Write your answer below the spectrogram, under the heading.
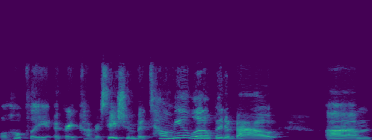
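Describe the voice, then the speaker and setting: A woman speaks with an American accent. Her voice is somewhat breathy, with lively intonation. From US Midwest. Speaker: travel advisor, podcast host. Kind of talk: casual interview.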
